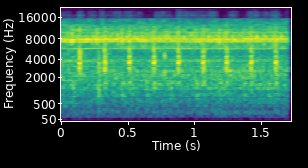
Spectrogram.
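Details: Mitsubishi 3000GT engine with a light, sharp, evenly spaced tick about five times a second at idle, starting within 60 miles of driving; owner fears rod knock and hopes for lifter tick, cause unconfirmed.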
